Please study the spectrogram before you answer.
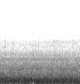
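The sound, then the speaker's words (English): A snow-covered van speeds past while overtaking a car, a loud, steady low rumble of engine and road noise that fills the whole moment without rising or fading, with no voices. “And here is another car overtaking me.”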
